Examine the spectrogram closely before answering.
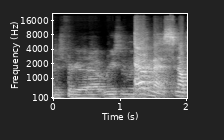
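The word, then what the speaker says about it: Hermès: Actually, excuse me, that is pronounced Hermes, not Hermes. We just figured that out recently. Hermes. Now pronounce that correctly. Hermes. Again. Hermes. Again. Hermes. Hermes. Hermes. There's an H. You don't pronounce.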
